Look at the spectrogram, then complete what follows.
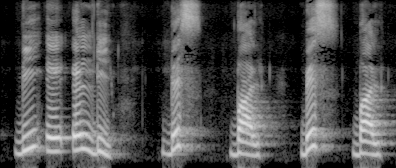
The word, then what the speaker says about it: bald: I s be a LD this ball miss bald bald means soon and for see you miss words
